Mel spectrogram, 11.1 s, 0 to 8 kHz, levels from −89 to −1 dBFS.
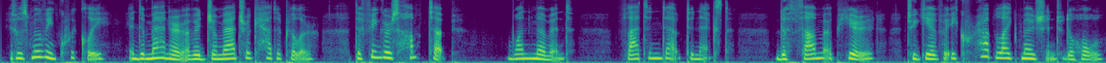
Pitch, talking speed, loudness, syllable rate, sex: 220 Hz, 180 wpm, -18 LUFS, 5.8 syllables/s, female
